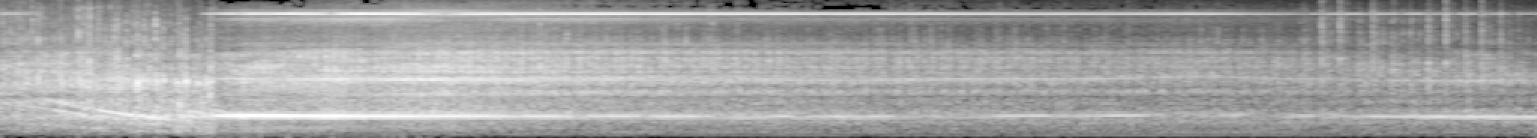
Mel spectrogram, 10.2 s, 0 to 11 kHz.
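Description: Electric motor and propeller of an FMS Sky Trainer Cessna 182 RC plane running: a whine that drops in pitch over the first second or so, then holds a steady pitch and slowly fades as the plane moves away.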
